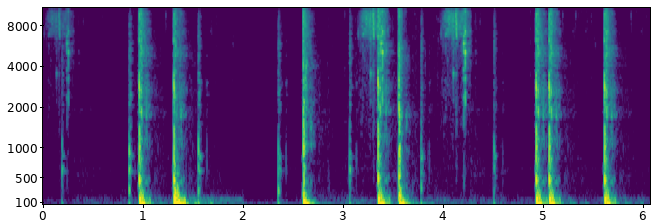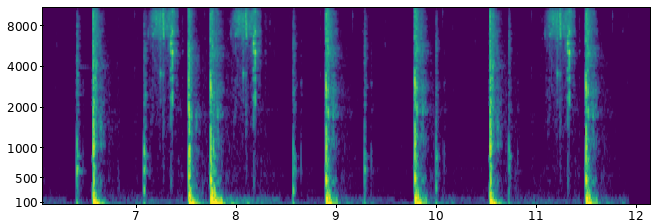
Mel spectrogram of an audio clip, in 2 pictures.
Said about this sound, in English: Unbelievable. Wow. They were really chopping that wood.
